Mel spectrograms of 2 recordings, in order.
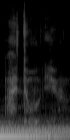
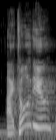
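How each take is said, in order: First: It is said in a gentle, loving tone. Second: It is said in a smug, reproachful tone.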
